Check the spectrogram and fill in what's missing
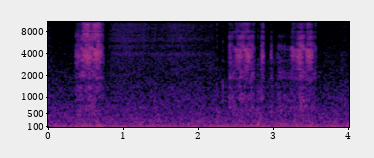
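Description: A pink felt highlighter is rubbed along printed rows of an open paperback guide whose pages are flattened by the left hand. Three short, dry, bright felt-tip-on-paper strokes stand out over a quiet, steady low hum.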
